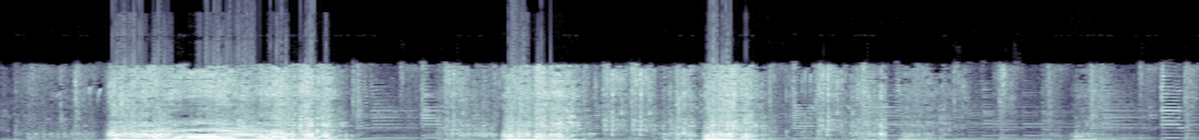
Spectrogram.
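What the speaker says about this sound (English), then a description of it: "Lions are famous for their loud roar." A lion gives one long, loud, close roar, followed by several shorter grunting roars that fade to quiet, with no talking.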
